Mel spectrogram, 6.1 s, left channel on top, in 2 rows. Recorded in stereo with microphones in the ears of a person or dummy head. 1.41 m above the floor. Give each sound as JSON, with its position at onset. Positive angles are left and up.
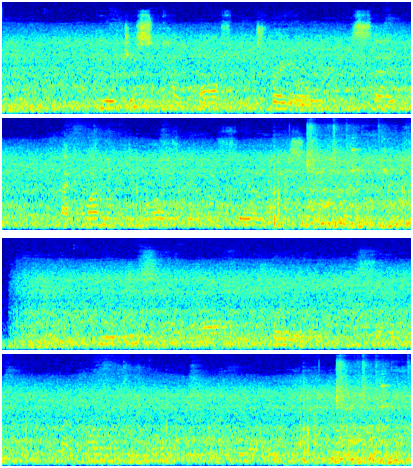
{"t": 0.7, "sound": "a woman speaking", "side_deg": 70, "distance_m": 1.8}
